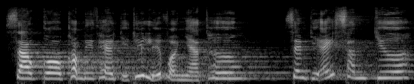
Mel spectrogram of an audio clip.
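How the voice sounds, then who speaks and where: A woman's voice: high voice, animated, fairly quick, a bit bright, soft background music, pitched above the performer's own voice. A woman doing a concerned questioning young wife. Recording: echoey hall reverb.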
